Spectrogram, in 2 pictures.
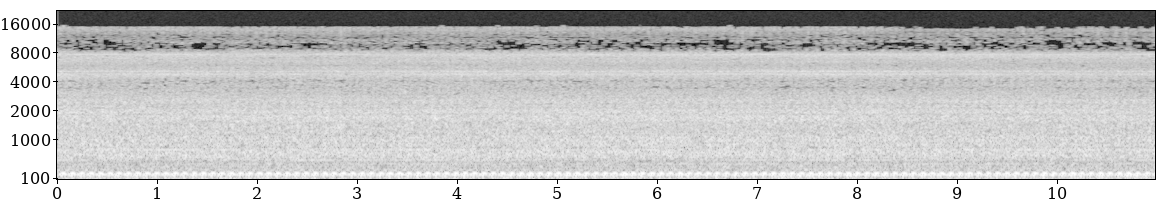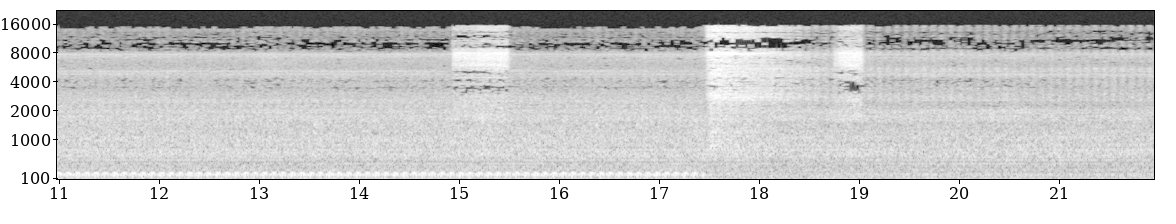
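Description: CSX diesel-electric locomotives standing and idling with a steady low throb. Brief hisses come around 15 seconds in and again near 18 seconds, when the engine sound drops a little quieter.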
